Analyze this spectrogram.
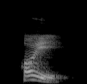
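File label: "hoi", Malay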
